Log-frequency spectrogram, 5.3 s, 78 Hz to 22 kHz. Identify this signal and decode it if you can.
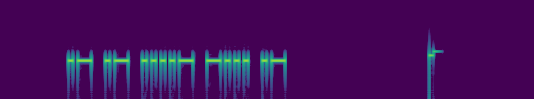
Morse code, heard as a keyed tone, about 26 wpm, 700 Hz. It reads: AA4BA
